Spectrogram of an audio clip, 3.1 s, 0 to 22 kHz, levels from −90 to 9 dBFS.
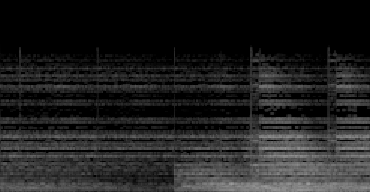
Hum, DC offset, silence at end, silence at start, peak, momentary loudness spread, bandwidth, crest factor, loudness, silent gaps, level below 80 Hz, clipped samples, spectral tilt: none; under 0.1%; 0 s; 0 s; -20 dBFS; 20 LU; 16.5 kHz; 18 dB; -33 LUFS; none; -82 dBFS; under 0.1%; -1 dB/octave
